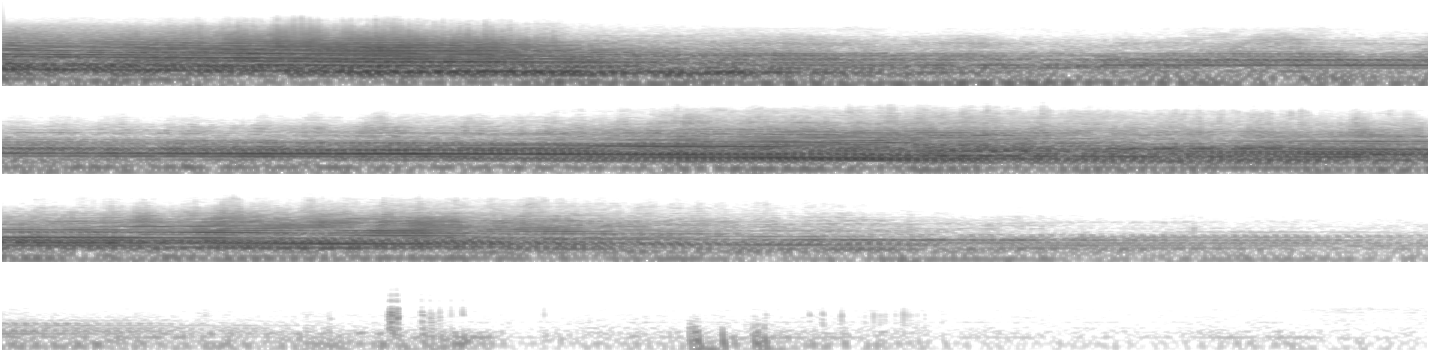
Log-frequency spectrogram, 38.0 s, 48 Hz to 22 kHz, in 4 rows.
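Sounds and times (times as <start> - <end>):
propeller aircraft engines droning: 0.0 - 28.9.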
